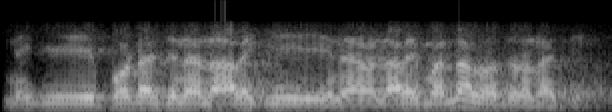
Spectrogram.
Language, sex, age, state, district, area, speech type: Tamil, male, 60+, Tamil Nadu, Theni, rural, conversation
